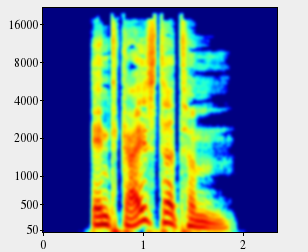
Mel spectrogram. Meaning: strong dative masculine/neuter singular of entgeistert
- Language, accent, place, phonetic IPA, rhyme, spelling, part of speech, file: German, Germany, Berlin, [ɛntˈɡaɪ̯stɐtəm], -aɪ̯stɐtəm, entgeistertem, adjective, De-entgeistertem.ogg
